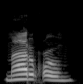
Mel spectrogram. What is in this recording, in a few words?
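"marqiw" plural, Archi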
